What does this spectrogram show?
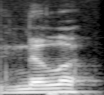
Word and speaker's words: Nila: So the reason I say that I pronounce it NILA because my daughter's name's Isla. But could be Neela, could be Nilla.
